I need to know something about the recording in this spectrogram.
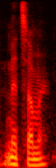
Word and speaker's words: Midsommar: So then, she had her B-day and Midsommar. Is that how you say it? Midsummer. Yeah, Midsummer. Oh, you just say summer.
